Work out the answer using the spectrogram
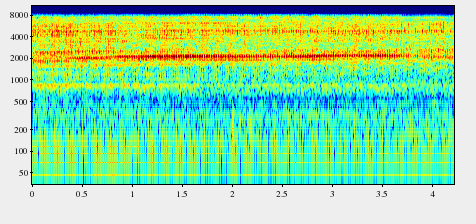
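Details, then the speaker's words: A/C vacuum pump just switched on, both manifold valves opened together to evacuate the car's A/C system, sound changing as it pulls: steady buzzing drone with constant high whine, even pitch; pump running normally. "You want to turn it on, just like that. Let it run a little second. And what you want to do to both of these valves, you want to open them up at the same time. You will hear it. You will hear the noise, the difference of it's making."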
